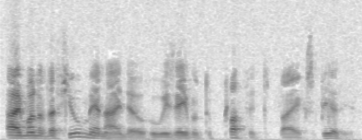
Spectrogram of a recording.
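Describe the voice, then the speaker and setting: An actor playing an urbane, cynical older British gentleman in a radio drama, with dry, suave irony. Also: on the low side, big pitch swings, brisk. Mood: unruffled. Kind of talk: radio drama acting of a stage comedy. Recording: dull lo-fi radio drama recording.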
